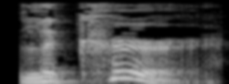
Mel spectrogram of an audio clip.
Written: liqueur

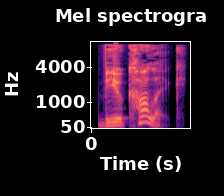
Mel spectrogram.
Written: bucolic

